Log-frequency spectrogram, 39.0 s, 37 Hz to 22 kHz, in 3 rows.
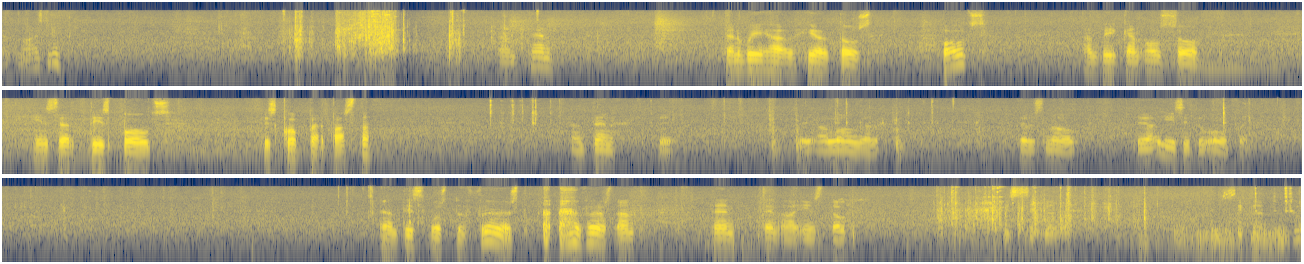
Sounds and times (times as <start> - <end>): Speech: 0.0 - 0.7, 5.0 - 5.6, 7.2 - 8.8, 9.4 - 9.9, 10.8 - 12.0, 13.3 - 14.8, 15.6 - 16.7, 18.7 - 19.8, 21.0 - 21.8, 23.2 - 25.5, 29.8 - 32.4, 33.1 - 34.6, 36.0 - 36.7.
